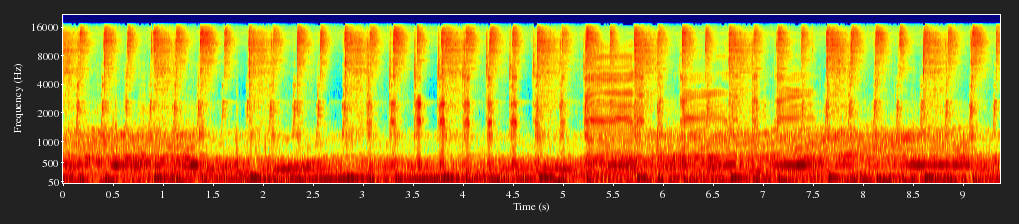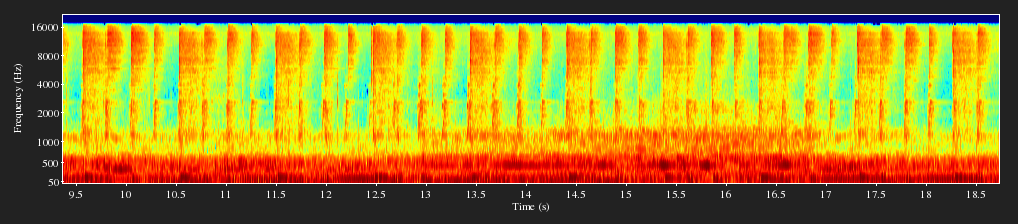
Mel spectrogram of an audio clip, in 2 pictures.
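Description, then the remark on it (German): A long, loud instrumental intro of a German song plays with no vocals, with saxophone, built on a steady driving beat and sustained, layered tones that hold at an even volume for the whole stretch. “Dann spiele ich nochmal eben was Deutsches.”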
